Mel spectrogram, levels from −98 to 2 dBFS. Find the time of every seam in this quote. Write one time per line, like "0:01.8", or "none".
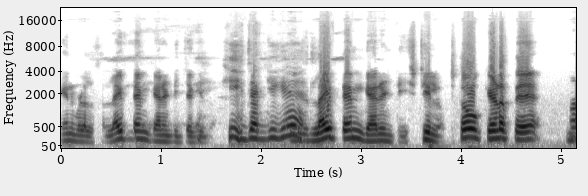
0:04.0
